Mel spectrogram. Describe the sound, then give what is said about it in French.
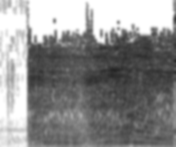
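A motorcycle taxi engine on a city street in Kinshasa cuts in abruptly after a brief quiet moment, then holds a loud, steady, buzzing drone with a slightly wavering pitch. “Sur l'avenue Kulumba au quartier Kingabwa-Izam dans la commune de Limité, hommes et femmes utilisent le taxi-moto comme moyen de transport.”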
